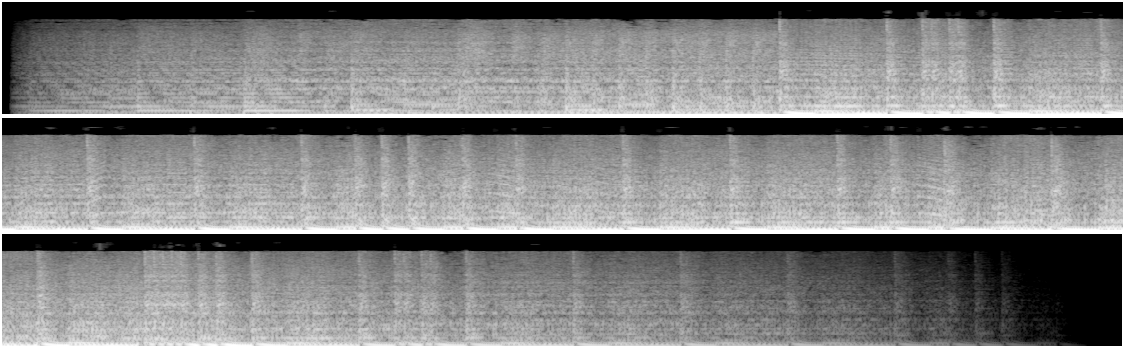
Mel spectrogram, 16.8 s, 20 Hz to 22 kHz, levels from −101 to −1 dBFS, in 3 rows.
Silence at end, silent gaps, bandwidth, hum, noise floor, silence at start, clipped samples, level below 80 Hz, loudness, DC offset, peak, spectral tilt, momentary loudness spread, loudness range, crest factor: 1 s; none; 12 kHz; none; -61 dBFS; 0.15 s; under 0.1%; -10 dBFS; -11 LUFS; under 0.1%; 0 dBFS; -5 dB/octave; 13 LU; 9 LU; 8 dB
